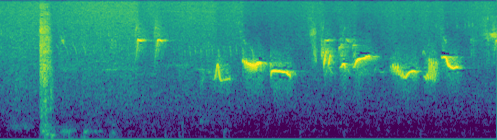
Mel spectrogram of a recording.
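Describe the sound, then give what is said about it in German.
Common chaffinch gives repeated sharp, high "pink-pink" calls, many short metallic notes in quick succession after a quiet start, with a single dull knock early on. “Wir hören jetzt zum Beispiel die Pink-Pink-Rufe vom Buchfink.”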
